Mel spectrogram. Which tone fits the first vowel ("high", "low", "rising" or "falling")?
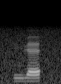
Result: rising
